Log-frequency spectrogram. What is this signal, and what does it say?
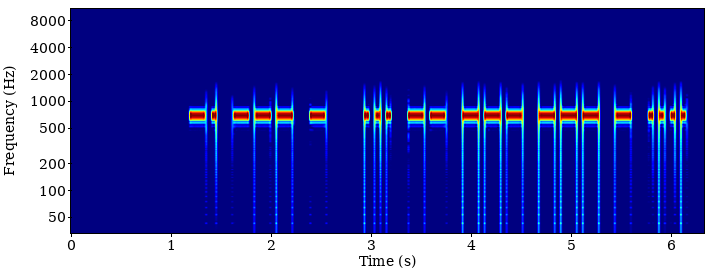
Morse code, heard as a keyed tone, about 22 wpm, 700 Hz. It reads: NOT SMOOTH
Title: Sentences from Top 1400 Words 22wpm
